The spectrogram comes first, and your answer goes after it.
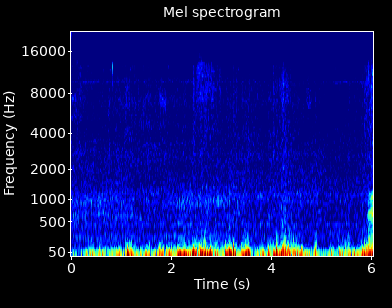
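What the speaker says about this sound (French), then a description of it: "Alors il y a beaucoup de vent là." Strong gusting wind buffets the microphone outdoors in Bordeaux during a group electric unicycle ride, low rumbling surges rising and falling continuously, loud and close with no talk.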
